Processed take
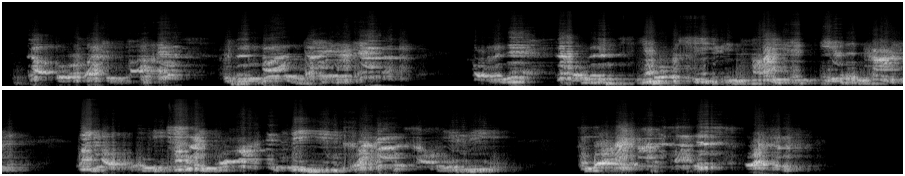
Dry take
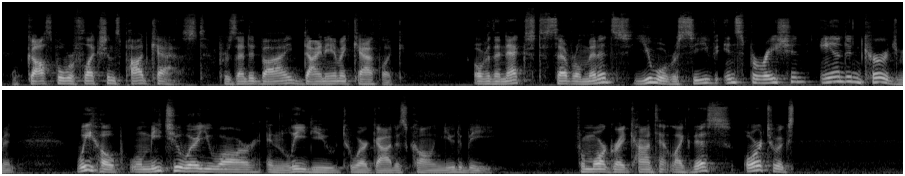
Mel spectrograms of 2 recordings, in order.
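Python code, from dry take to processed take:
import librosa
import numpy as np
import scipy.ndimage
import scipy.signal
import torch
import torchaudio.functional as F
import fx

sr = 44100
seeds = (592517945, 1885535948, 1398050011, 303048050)

y = fx.sine_speech(x, sr)
y = fx.dynamic_eq(y, sr, hz=210.0, q=4.4, threshold_db=-49.0, ratio=4.0, max_db=5)
y = fx.rider(y, sr, range_db=5, speed_s=2.0)
y = fx.leveller(y, sr, passes=1)
y = fx.chorus_voices(y, sr, voices=6, hz=0.46, base_ms=29, depth_ms=3.1, mix_pct=20)
y = fx.rev_schroeder(y, sr, rt60_s=0.58, comb_ms=25, drr_db=-3.5)
y = fx.pitch_keep_formants(y, sr, semitones=-8.0)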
